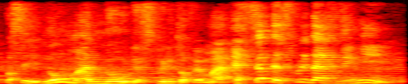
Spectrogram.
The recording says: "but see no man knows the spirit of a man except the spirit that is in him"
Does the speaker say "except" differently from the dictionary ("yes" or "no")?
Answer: no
